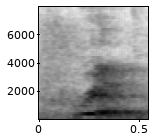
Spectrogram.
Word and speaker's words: crib: So we spell it like this, with a K sound. So it's 1 syllable, but it sounds like a K. Crib.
